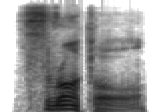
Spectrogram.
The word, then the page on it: throttle: British English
